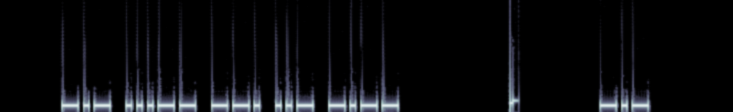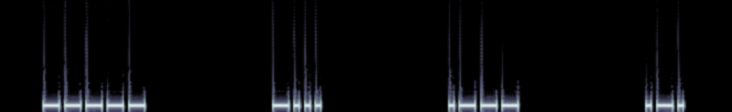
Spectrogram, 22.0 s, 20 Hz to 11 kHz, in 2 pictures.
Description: Morse code, heard as a keyed tone, about 15 wpm, spaced as for 6 wpm, 700 Hz. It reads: K3GUY K0BJR
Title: USA Call Signs - 5 Characters - 8x Character Spacing - 15wpm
